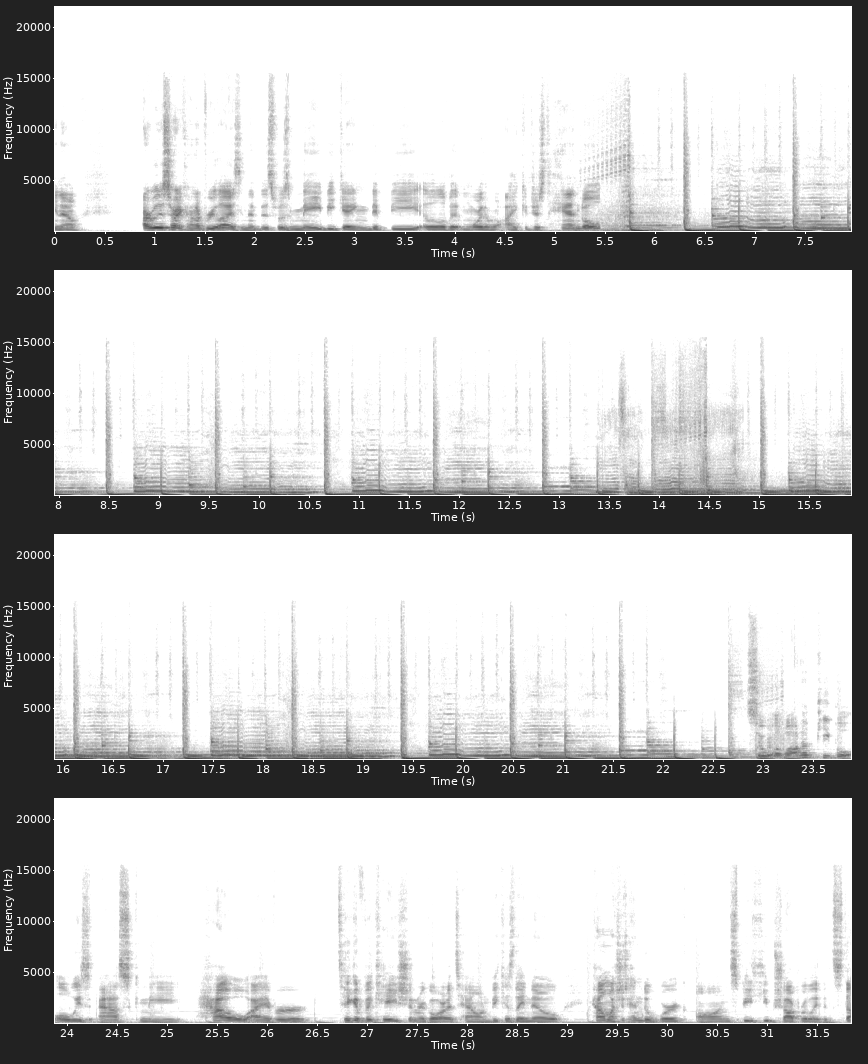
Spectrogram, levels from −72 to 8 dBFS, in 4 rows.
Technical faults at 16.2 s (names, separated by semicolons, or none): overlap-add ripple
